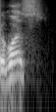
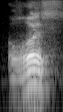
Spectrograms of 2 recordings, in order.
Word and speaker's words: Russ: j'écoutais encore ce matin, son livre audio, c'est Ross. Ouais, Russ. Juste, Alors Russ, ça juste.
